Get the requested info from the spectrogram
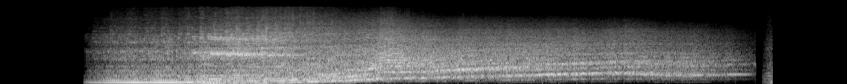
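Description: Car engine revving up through a long rising pitch, in an intro sound effect, starting about a second in and cutting off suddenly near the end with a short blip after.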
